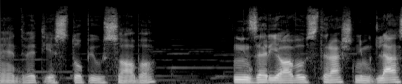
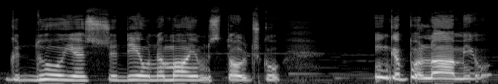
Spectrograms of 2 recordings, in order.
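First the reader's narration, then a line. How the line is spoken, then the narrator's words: Thin mouse-like squeak. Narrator (Slovenian): Miško pa je zacvilil tanko kot miš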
